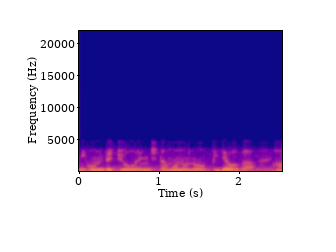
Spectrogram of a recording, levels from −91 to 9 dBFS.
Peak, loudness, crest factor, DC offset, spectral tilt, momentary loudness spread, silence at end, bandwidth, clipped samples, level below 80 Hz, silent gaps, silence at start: -12 dBFS; -28 LUFS; 16 dB; under 0.1%; -6.5 dB/octave; 6 LU; 0 s; 4.9 kHz; under 0.1%; -64 dBFS; none; 0 s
